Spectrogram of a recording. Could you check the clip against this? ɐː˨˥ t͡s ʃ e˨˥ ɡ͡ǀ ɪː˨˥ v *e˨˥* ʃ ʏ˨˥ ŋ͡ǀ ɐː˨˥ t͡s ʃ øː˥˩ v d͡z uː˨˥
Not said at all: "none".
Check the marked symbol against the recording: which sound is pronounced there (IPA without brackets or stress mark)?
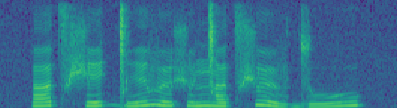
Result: ø˨˥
